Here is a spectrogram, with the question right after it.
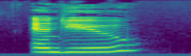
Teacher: Notice the rising intonation on and you.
